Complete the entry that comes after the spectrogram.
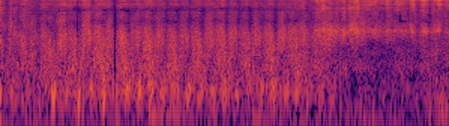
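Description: Long painted fingernails scratch and rub a small hollow white plastic ping pong ball, with a second identical ball held in hand later. Close, continuous scratchy rubbing comes in quick, uneven strokes over a low rumbling, breathy background, turning brighter and hissier toward the end.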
